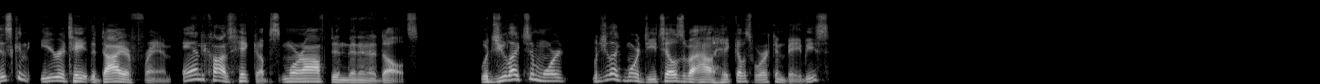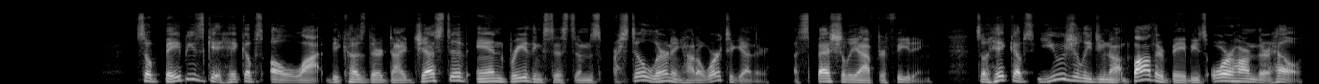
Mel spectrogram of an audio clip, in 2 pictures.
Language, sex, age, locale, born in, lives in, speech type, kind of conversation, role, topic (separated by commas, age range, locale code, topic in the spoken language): English, male, 25-29, en-US, United States, United States, read, expert-assistant, expert, What causes hiccups and how can they be managed?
